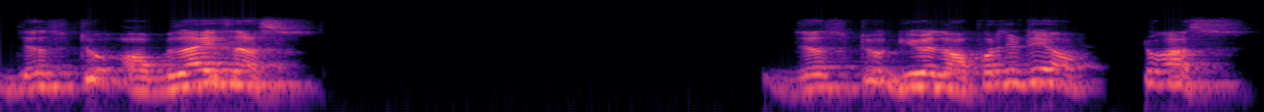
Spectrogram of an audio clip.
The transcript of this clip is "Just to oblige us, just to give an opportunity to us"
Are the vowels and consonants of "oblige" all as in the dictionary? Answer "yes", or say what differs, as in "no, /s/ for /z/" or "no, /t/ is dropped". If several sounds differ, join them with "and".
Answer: no, /z/ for /dʒ/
